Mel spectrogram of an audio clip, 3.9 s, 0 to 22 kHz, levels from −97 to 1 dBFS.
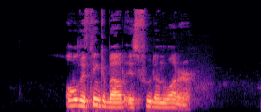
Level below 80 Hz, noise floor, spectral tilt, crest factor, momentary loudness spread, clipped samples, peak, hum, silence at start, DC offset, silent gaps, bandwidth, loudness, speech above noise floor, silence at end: -58 dBFS; -84 dBFS; -6.5 dB/octave; 18 dB; 9 LU; under 0.1%; -4 dBFS; none; 1 s; under 0.1%; none; 17 kHz; -18 LUFS; 67 dB; 1.05 s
